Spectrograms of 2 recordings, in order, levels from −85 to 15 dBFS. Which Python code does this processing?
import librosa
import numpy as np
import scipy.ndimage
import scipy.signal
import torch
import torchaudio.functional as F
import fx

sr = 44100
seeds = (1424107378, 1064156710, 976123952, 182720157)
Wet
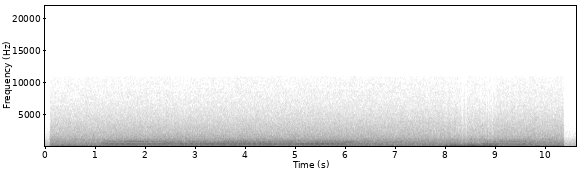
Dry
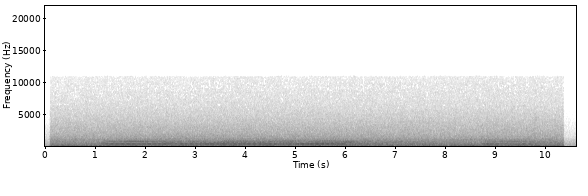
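

y = fx.low_shelf(x, sr, hz=280.0, db=11.0, at=(8.0, 9.03))
y = fx.transformer_sat(y, sr, knee_hz=130.0)
y = F.gain(torch.from_numpy(y), -6.0).numpy()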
